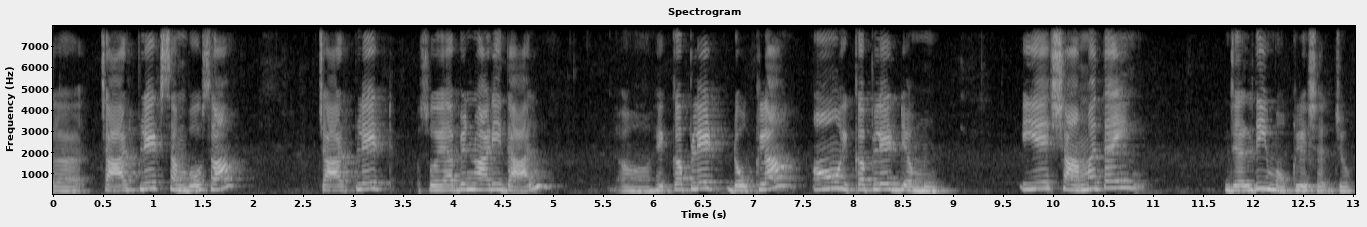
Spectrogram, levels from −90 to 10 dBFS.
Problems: none marked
